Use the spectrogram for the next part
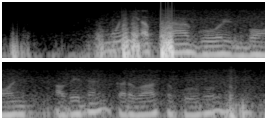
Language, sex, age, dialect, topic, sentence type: Magahi, male, 18-24, Northeastern/Surjapuri, banking, question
